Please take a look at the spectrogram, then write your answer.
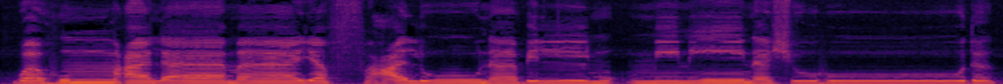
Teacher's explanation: اور ہا دمہ پہ گولائی ہوگی اور میم پہ ہم رول کریں گے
